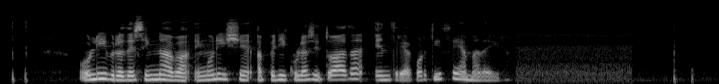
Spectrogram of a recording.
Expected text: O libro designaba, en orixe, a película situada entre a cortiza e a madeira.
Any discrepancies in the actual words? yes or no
no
